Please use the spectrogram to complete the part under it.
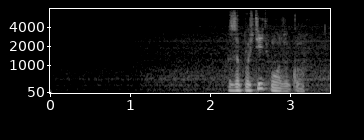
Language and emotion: Russian, neutral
